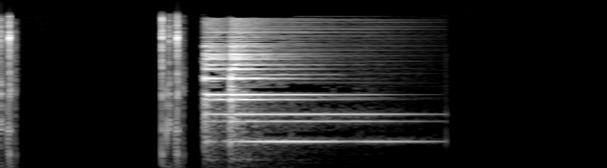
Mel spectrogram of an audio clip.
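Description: Subscribe-button animation sound effect: a short click, then a quick double click about a second in, then a bright bell ding that rings out and fades over about a second and a half.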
